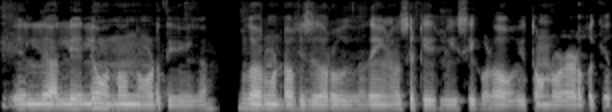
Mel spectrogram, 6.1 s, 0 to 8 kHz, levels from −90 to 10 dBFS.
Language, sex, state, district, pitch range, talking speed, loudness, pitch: Kannada, male, Karnataka, Gulbarga, 110-115 Hz, 135 wpm, -24 LUFS, 110 Hz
